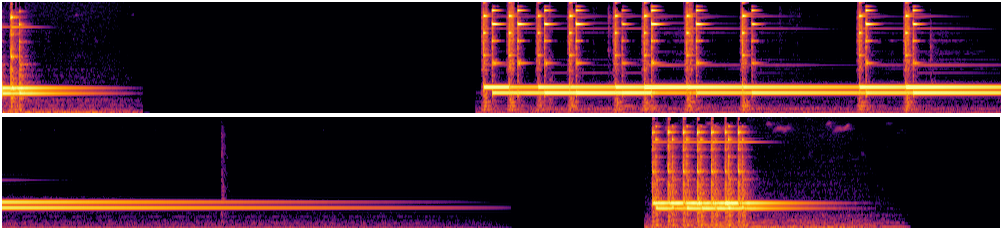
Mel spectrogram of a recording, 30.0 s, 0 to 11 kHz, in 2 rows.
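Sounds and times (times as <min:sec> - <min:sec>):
two-tone doorbell chime: 0:00.0 - 0:02.0, 0:07.2 - 0:22.3, 0:24.7 - 0:27.8.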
